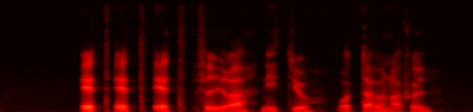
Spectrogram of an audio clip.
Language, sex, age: Swedish, male, 61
